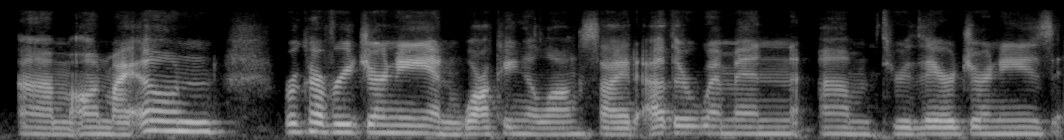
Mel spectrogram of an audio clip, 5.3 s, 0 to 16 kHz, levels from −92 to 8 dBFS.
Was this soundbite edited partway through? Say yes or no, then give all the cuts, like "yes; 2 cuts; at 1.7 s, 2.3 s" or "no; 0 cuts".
no; 0 cuts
